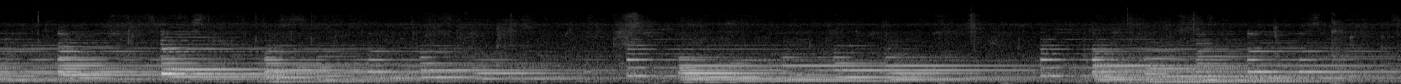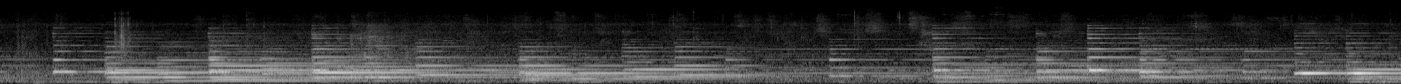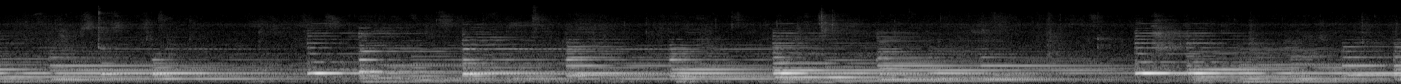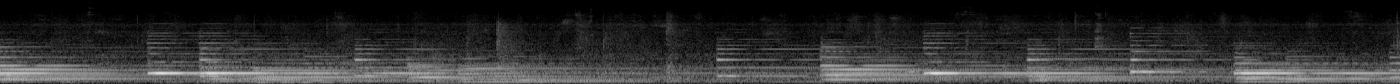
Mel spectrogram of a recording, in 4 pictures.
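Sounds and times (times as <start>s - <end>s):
slow piano music: 0.0s - 56.0s.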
